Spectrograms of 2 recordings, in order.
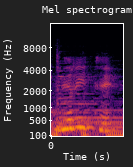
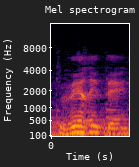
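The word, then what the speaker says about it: vérité: disebut eh exf kredi kredi cre create m verite verite zero zero okey itu kredit atau pulsa k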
